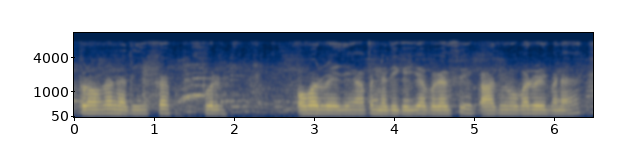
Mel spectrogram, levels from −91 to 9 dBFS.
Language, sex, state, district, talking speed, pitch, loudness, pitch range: Hindi, male, Uttar Pradesh, Jalaun, 140 wpm, 150 Hz, -22 LUFS, 150-160 Hz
